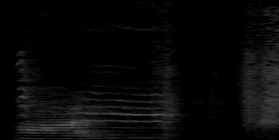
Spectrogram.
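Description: Kitten meowing once, a call of about a second that rises slightly in pitch, followed near the end by a short hissy noise.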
